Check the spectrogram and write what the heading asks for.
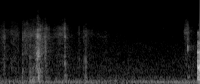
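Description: Paper cards and envelopes being handled: a few faint rustles and light taps, the loudest about half a second in.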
